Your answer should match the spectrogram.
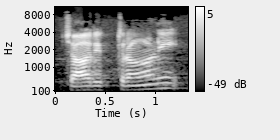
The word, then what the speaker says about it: चारित्राणि: कुछ लोग कैसे बोलते हैं, सम्यक दर्शन ज्ञान चारित्राणी मोक्ष मार्ग, ये गलत हो गया।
